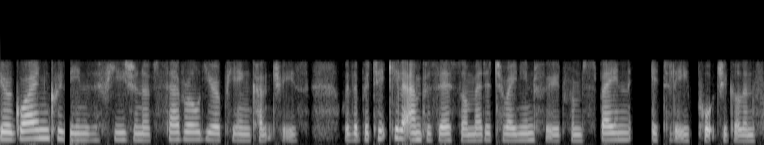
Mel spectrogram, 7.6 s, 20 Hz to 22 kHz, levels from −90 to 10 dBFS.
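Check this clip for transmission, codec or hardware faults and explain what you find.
One transmission fault is audible, on a 32 kbit/s G.726 ADPCM line passing roughly 250 Hz to 3.7 kHz.

Packet loss on an ADPCM call occurs from 0.64 to 0.71 s. About 60 ms of audio, roughly three packets, went missing and was filled with silence, leaving a hard-edged gap. The receiving decoder's adaptive predictor and step size then no longer match the sender's, so the speech resumes from a mismatched state until the two realign.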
